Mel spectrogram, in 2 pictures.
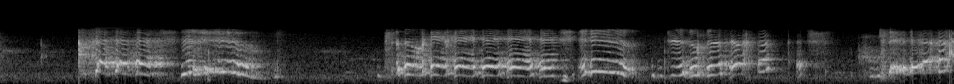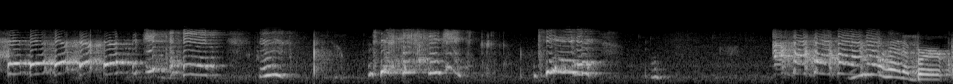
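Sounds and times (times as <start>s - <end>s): young child laughing: 3.8s - 8.0s, 8.7s - 12.5s, 13.2s - 15.7s, 17.2s - 18.4s.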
